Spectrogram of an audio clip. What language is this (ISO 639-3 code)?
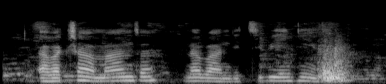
kin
